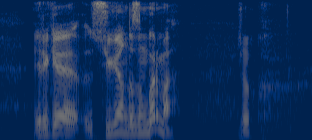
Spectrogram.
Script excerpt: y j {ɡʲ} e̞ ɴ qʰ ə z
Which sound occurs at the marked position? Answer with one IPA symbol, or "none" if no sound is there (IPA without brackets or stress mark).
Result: ɡʲ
